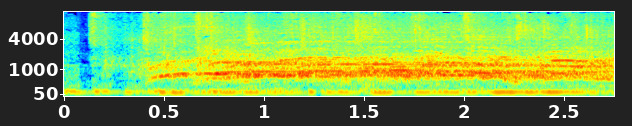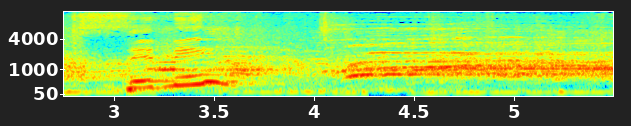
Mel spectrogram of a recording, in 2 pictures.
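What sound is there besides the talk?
audience applause and cheering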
